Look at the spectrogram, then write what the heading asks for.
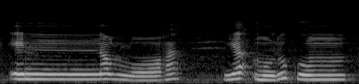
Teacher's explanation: नाम से पहले ज़बर है तो इसलिए यहाँ पर अल्लाह का नाम मोटा अदा करेंगे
